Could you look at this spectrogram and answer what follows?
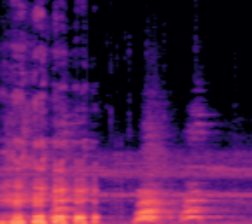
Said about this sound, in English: We just have a little dog action happening.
